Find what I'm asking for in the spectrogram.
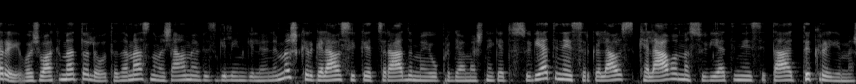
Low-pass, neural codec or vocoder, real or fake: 7.2 kHz; none; real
